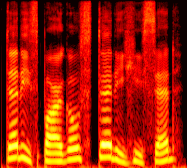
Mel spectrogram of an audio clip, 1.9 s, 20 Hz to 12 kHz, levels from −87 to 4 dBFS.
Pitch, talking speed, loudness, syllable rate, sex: 185 Hz, 160 wpm, -16 LUFS, 4.4 syllables/s, male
